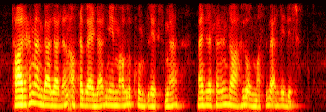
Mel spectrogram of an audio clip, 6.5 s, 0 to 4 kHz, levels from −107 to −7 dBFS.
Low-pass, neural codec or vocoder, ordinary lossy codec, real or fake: 3.6 kHz; codec, 24 kHz, 3 kbps, HILCodec; AAC, 32 kbps; fake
